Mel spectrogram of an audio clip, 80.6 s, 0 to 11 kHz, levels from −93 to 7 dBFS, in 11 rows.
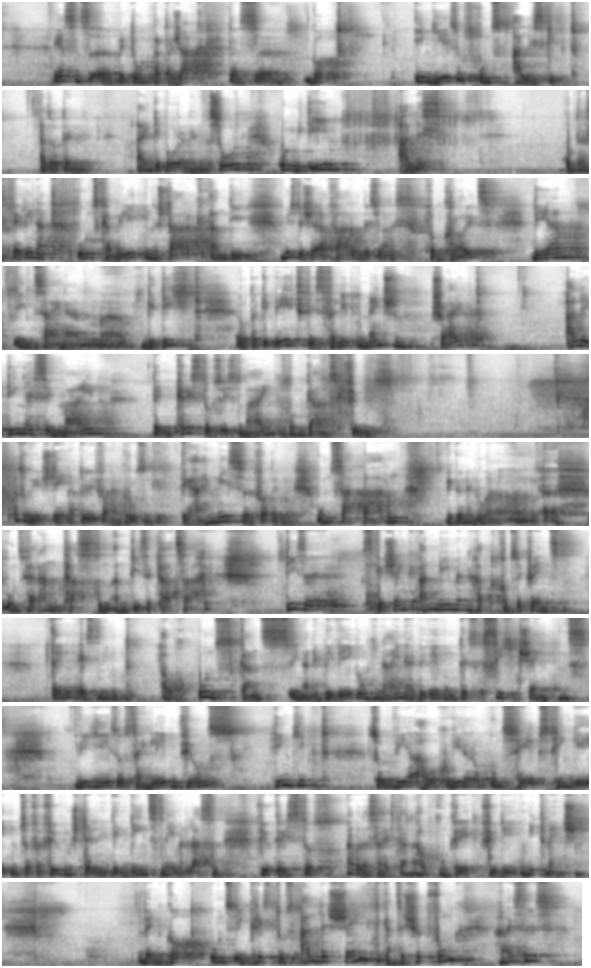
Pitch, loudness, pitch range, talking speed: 145 Hz, -16 LUFS, 130-170 Hz, 105 wpm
